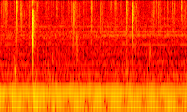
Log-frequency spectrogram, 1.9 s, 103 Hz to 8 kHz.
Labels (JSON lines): {"label": "anthrophony, boat engine", "recorder": "SoundTrap 300"}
